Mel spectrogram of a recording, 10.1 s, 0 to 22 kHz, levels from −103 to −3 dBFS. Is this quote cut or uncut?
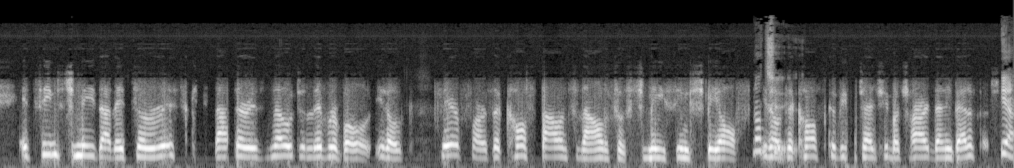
cut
